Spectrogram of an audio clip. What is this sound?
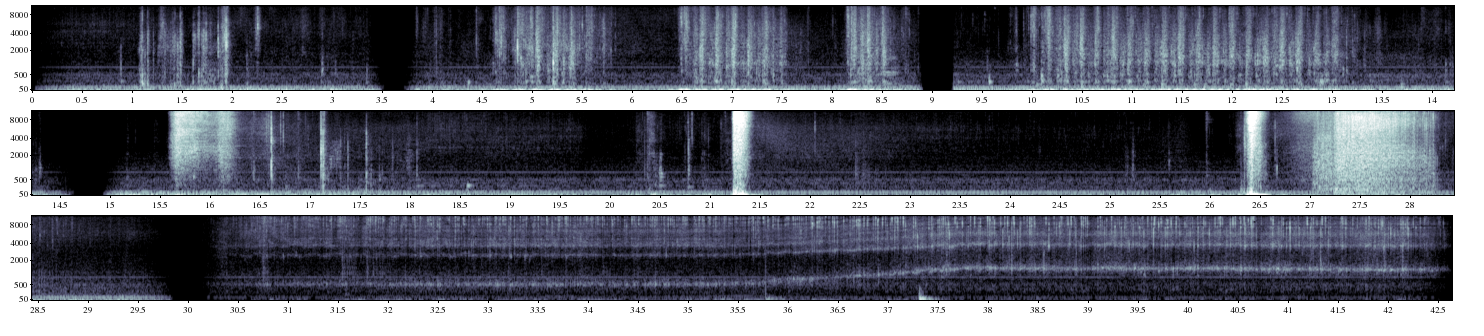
Soda Water Bottle
shaking a bottle of soda water and opening it with a fizzling noise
